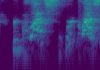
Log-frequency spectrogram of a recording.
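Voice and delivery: very high indignant insistent voice. Recalling the most indignant moment of own speech at a trial; retelling own indignant high voice. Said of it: "Like my voice gets so high".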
